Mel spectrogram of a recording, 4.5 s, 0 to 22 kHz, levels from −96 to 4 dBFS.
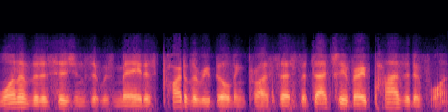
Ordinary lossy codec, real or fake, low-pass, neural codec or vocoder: AAC, 32 kbps; fake; 7.2 kHz; codec, 16 kHz in and 24 kHz out, 1 kbps, XY-Tokenizer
